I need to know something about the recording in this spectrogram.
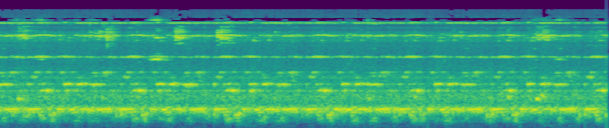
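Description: A train rolls steadily along the rails with a rhythmic clatter.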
